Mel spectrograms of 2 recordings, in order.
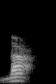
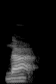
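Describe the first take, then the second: First: The sound is caught and stopped abruptly. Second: The sound is caught and stopped abruptly.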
